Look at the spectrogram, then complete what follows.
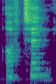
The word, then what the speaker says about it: often: que significa siempre often often se puede pronunciar de dos maneras con la t o sin la t often y often vale significa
